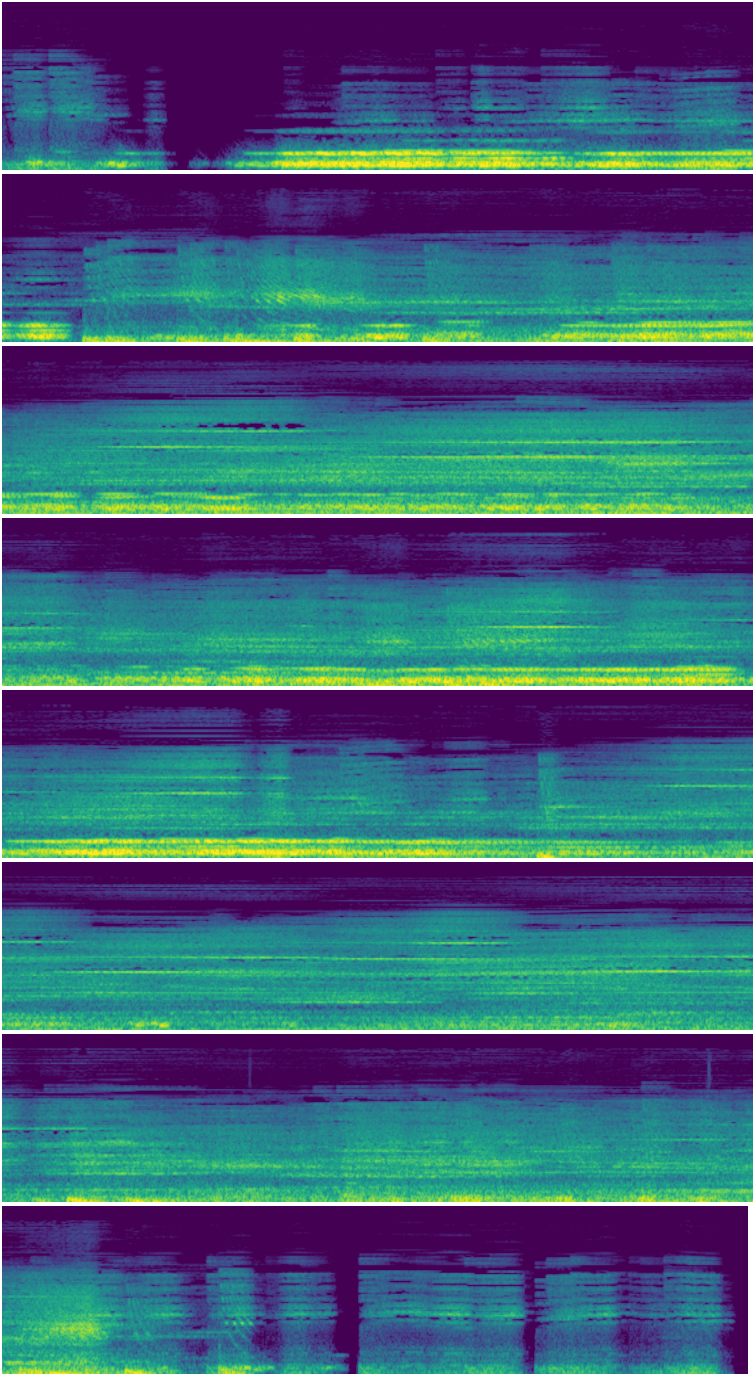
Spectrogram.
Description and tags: Created in the image synth room of Metasynth. A plan image of Mies van der Rohe's Barcelona Pavilion waqs imported and then echo added. A multi-sampler of my own voice was used to synthesize it in a quarter-tone mapped scale.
